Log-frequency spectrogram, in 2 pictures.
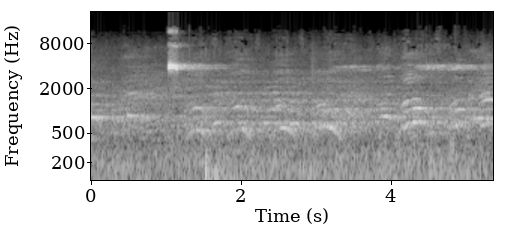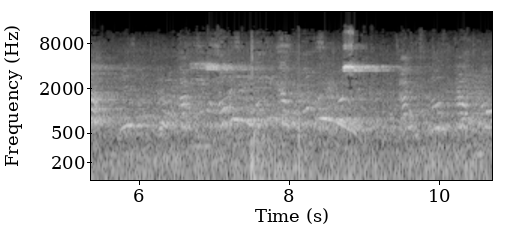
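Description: Sharp referee's whistle blast about a second in, with a second short whistle near the end, over wrestling shoes squeaking on the mat and the murmur of voices in a large echoing hall.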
